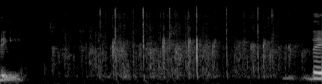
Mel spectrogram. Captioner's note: audience clapping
